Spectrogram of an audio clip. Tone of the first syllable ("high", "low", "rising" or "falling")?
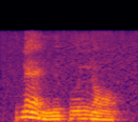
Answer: falling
